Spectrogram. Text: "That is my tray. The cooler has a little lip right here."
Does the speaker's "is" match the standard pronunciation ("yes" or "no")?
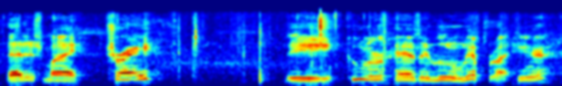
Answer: yes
